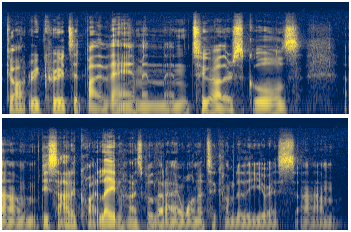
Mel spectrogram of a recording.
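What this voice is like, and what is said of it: South African accent. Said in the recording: “you came from South Africa ... You can tell from the accent.”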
